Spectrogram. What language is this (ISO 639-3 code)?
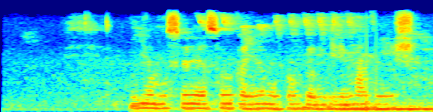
kin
